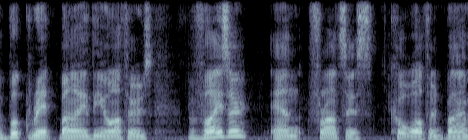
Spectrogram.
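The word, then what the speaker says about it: Weiser: written by the authors visor and francis co-authored by a man named visor spelled v e v-e-i uh excuse me w-e-i-s-e-r germanically pronounced like a v and francis which is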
